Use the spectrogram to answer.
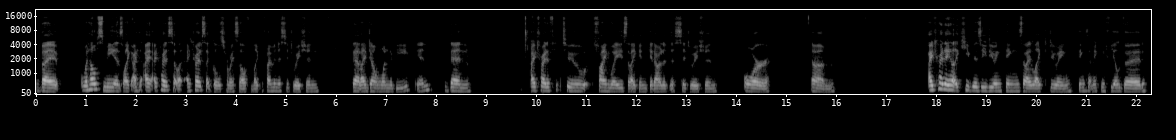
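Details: Woman who has stuttered since age 9 or 10, quite disfluent this week, reporting blocks and tension in jaw, mouth and tongue; stuttering.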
